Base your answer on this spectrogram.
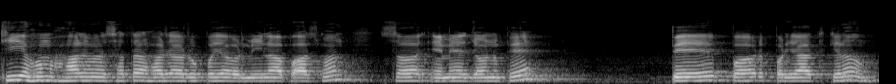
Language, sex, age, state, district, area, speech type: Maithili, male, 30-45, Bihar, Madhubani, rural, read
